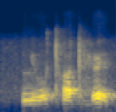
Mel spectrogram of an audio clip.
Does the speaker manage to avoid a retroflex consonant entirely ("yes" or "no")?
no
